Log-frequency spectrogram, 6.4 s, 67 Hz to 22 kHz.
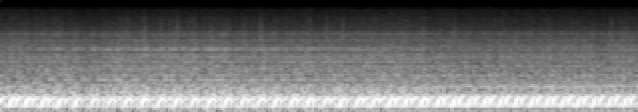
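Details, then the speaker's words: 2018 Ford Mustang GT Coyote V8 at idle: light metallic tick about three per second over the rumble, with rattle. Owner calls it the "BBQ/typewriter tick", says not from direct injection, returned louder within the last two weeks; cause unknown. "the 2018 not only does it tick it also rattles so I do have both I have to take and I have the rattle and there isn't no solution for it"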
